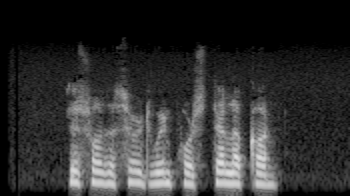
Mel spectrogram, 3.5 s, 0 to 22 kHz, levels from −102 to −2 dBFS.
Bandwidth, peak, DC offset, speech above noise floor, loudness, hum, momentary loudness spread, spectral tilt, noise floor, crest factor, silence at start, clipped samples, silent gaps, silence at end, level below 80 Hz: 8.4 kHz; -6 dBFS; under 0.1%; 48 dB; -23 LUFS; none; 7 LU; -8.5 dB/octave; -70 dBFS; 18 dB; 0.7 s; under 0.1%; none; 0.75 s; -76 dBFS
